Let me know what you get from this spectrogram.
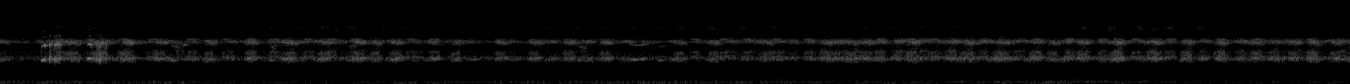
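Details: Nighttime frog chorus, many animals calling together in a steady, rapidly pulsing raspy drone that hardly varies, with a brief louder burst near the start and nothing else clearly heard.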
